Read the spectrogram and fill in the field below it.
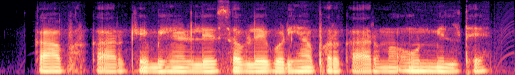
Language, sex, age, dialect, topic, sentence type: Chhattisgarhi, male, 18-24, Eastern, agriculture, question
